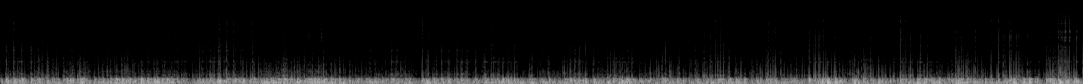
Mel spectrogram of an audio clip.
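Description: A grey foam windscreen on a microphone is scratched and rubbed directly by the fingertips and nails of both hands, with rings worn on the fingers. The result is a steady, dense, muffled low rumble with soft scratchy crackle, and no clear breaks between strokes.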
